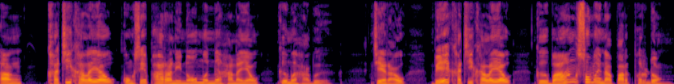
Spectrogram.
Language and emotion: Bodo, surprised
